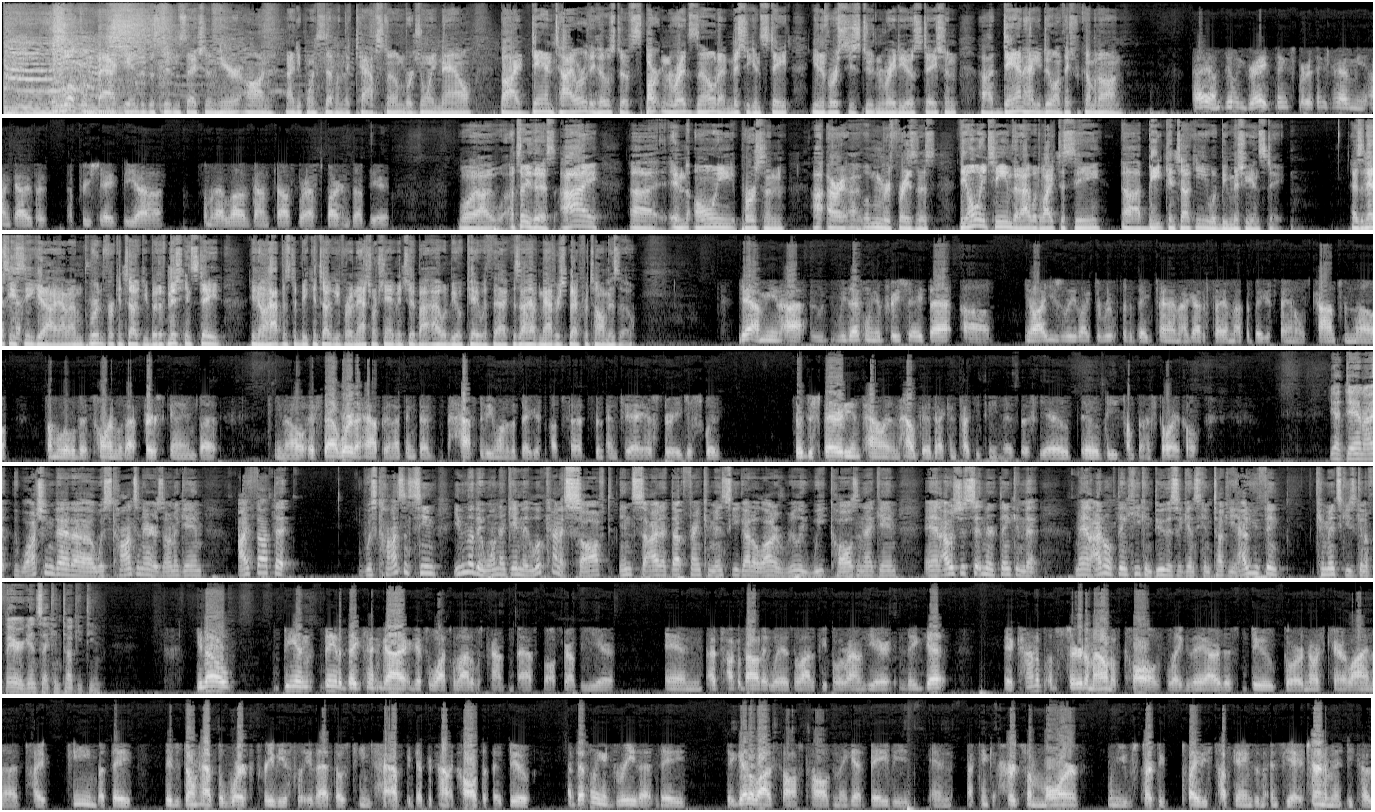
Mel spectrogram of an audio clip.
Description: WVUA-FM's flagship sports talk show: The Student Section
